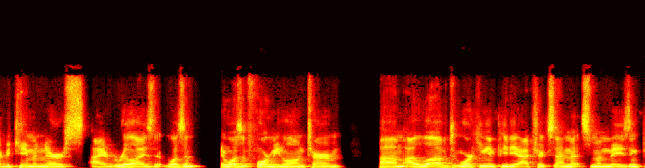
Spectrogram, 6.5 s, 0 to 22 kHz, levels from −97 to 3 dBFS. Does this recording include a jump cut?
no; 0 cuts

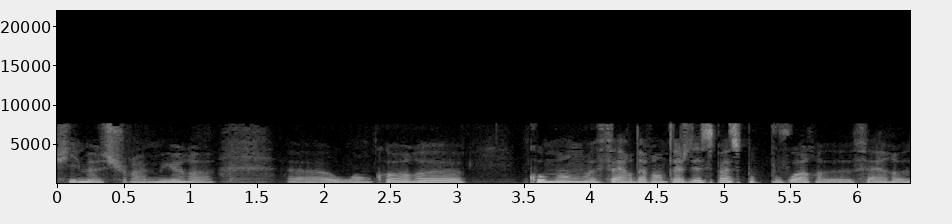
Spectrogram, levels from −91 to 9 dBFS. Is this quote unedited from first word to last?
yes; 0 cuts

